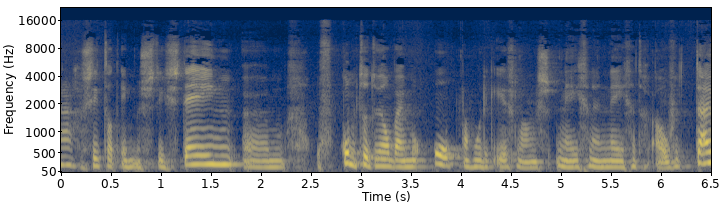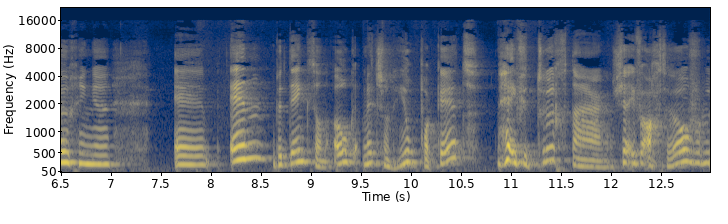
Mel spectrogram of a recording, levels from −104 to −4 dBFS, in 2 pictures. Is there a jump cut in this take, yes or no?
yes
